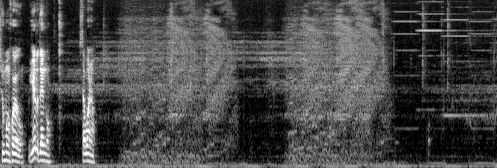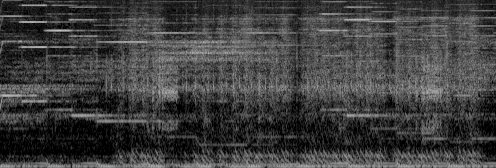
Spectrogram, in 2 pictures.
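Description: Electronic video game music and beeping effects play.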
